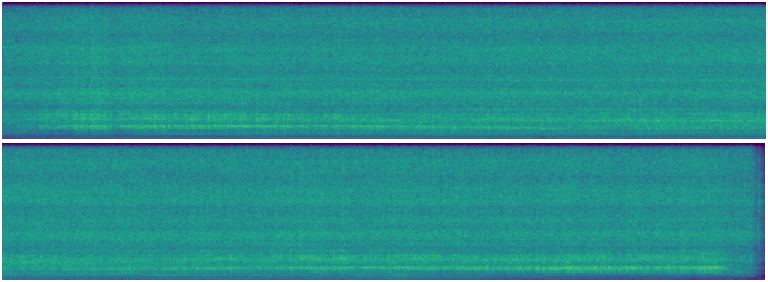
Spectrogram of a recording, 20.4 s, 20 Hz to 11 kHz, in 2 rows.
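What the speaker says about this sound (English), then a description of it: "Just going to do a straight rip here." A Corebilt jigsaw makes a straight rip cut through roughly 3/4-inch wood, giving a steady, continuous buzzing whine close by that runs for about twenty seconds without talk.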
